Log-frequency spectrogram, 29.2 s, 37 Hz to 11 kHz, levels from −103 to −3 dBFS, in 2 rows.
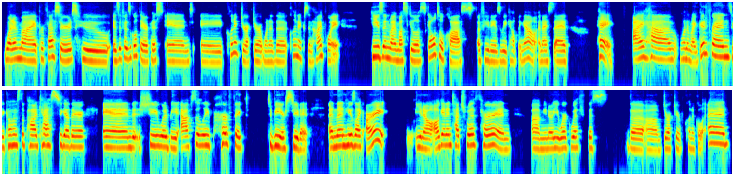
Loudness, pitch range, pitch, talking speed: -23 LUFS, 210-265 Hz, 230 Hz, 180 wpm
